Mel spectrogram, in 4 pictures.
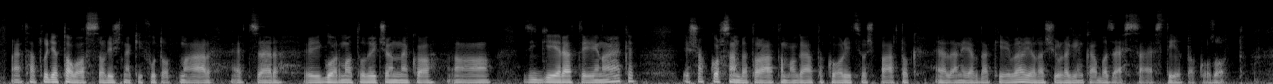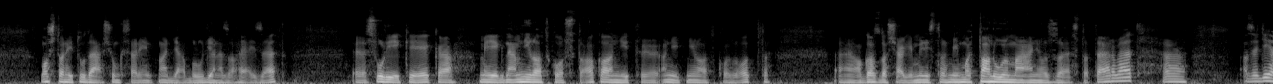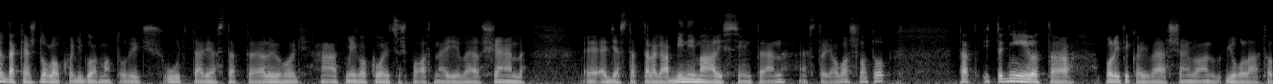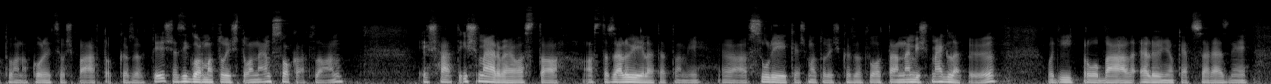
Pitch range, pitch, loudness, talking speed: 90-105 Hz, 95 Hz, -25 LUFS, 140 wpm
